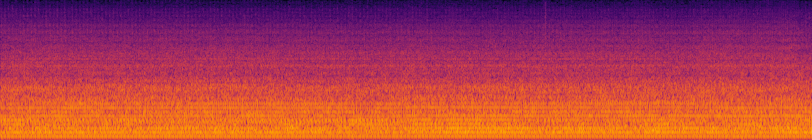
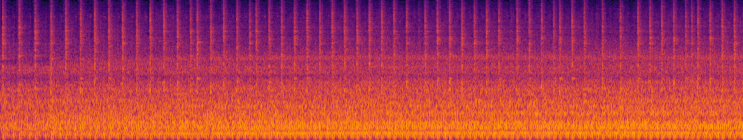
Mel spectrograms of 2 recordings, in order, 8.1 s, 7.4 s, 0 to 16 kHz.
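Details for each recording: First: Free scrap lawn mower, cold start after about 10 primer pumps to clear water in the fuel, reportedly not running before: fired straight up, bit smoky, steady even note at constant speed, no misses or surging; running cleanly. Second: Free scrap overhead-valve mower engine after main jet work: uneven, stumbling chuffing at fast idle, running as if on choke. Owner suspects the spark plug. Misfiring and running rough.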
